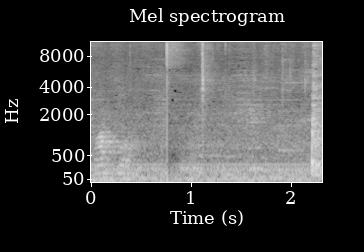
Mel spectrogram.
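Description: Two short, sharp clicks of tableware over steady restaurant background murmur, with a brief bit of a child's voice at the start.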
